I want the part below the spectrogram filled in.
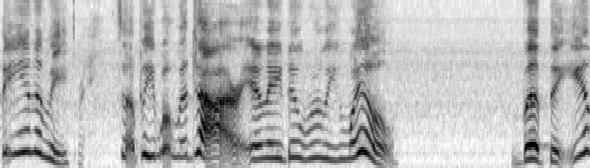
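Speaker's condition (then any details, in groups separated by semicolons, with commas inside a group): Cerebral palsy; speech affected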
